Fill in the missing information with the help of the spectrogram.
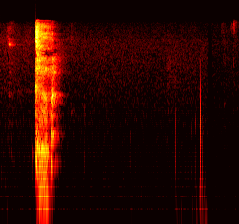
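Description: A single loud, harsh cough burst, then quiet with two faint clicks; one isolated cough.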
